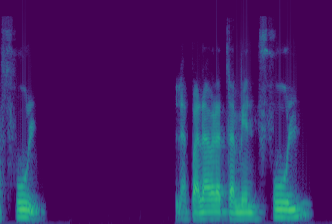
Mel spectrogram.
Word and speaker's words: foule: equivoqué es el francés palabra francesa outles multitud se pronuncia full la palabra también full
